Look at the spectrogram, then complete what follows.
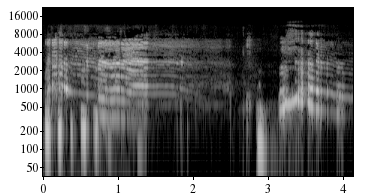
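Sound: baby crying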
